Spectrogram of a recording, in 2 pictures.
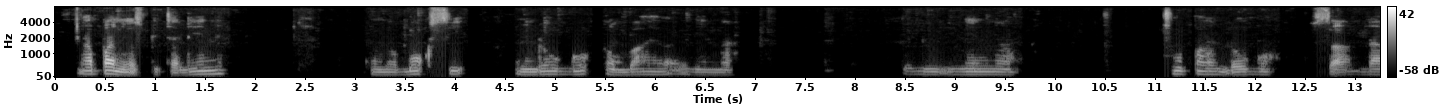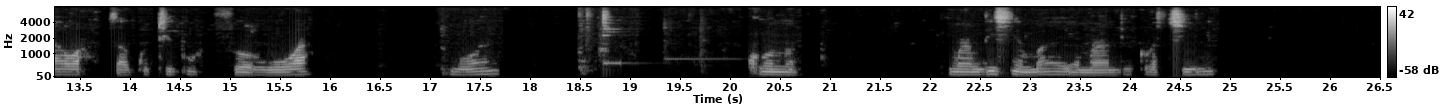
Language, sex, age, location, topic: Swahili, male, 25-35, Nakuru, health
